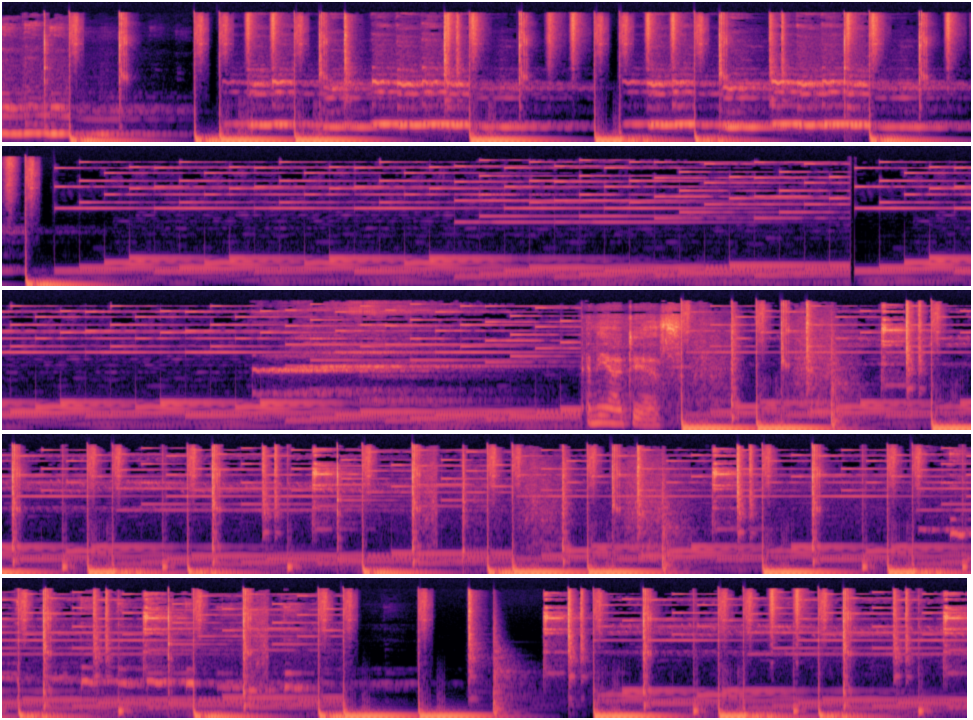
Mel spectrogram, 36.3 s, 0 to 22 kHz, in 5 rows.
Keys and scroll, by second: 0.3 shift+z, 1.2 ctrl+r, 2.9 Return, 5.1 Tab, 5.7 g, 6.0 z, 7.6 Escape, 9.4 Tab, 11.1 3, 14.2 x, 16.4 shift+z, 19.8 2, 21.2 ctrl+r, 22.8 3, 23.0 0, 23.6 Return, 25.3 ctrl+r, 26.1 1, 26.3 5, 26.6 Return, 35.3 Tab.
